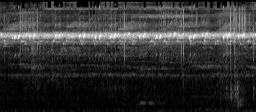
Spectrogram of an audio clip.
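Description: A cricket chirps in a steady, high, continuous trill, close and clear, with faint rustling and soft background noise around it.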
